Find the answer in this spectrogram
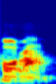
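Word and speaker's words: ὥρα: Alfa a seperti ini maka dibaca hora kok ada H dari mana h-nya dari mana ada h-nya karena ada Rough breaing Ini yang mana raough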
